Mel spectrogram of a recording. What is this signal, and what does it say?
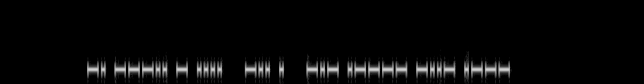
Morse code, heard as a keyed tone, about 36 wpm, 700 Hz. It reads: N8TH DE K1XJ
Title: USA Callsign DE Callsign - 4 Characters - 35wpm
